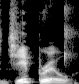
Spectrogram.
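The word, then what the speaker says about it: Djibril: for dribial see say can you just pronounce his first name for me again dribial dribble that it's j it's jibril do we do we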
